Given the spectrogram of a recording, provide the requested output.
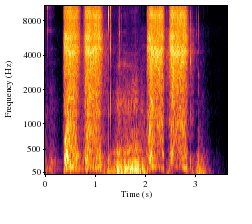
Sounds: Sniff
